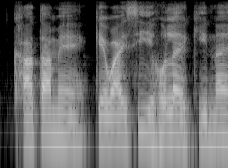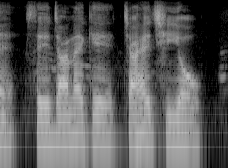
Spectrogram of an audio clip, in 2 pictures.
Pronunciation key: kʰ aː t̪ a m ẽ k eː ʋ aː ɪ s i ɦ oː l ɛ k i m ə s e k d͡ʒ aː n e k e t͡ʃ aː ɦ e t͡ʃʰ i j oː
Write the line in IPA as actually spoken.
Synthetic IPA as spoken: kʰ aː t̪ a m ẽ k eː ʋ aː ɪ s i ɦ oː l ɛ k i n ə s e d͡ʒ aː n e k e t͡ʃ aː ɦ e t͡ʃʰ i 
